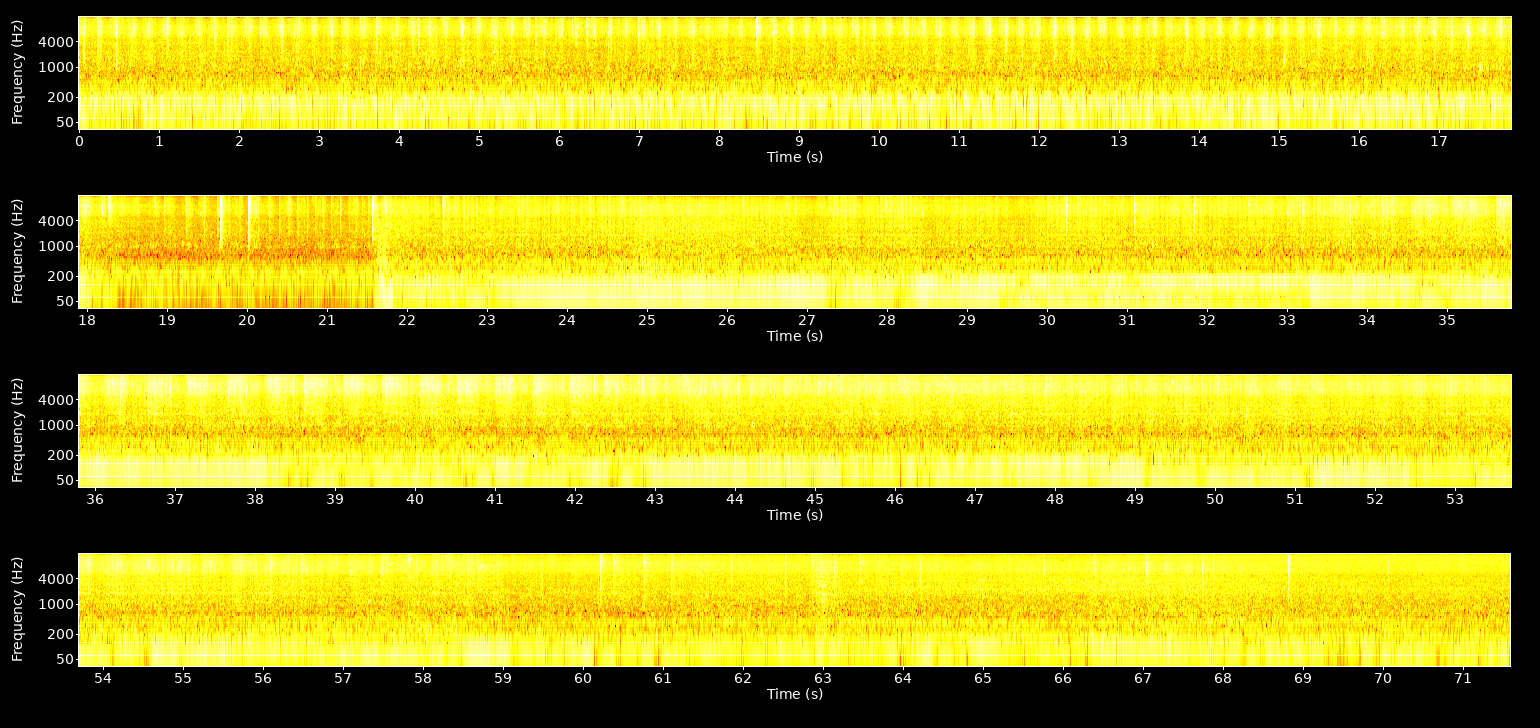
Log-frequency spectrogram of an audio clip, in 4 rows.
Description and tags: laundromat washers washing machines close wash4
laundromat, washers, close, wash, machines, washing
